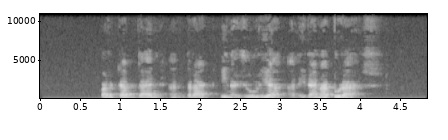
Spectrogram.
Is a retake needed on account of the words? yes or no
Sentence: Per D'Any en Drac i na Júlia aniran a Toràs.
yes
